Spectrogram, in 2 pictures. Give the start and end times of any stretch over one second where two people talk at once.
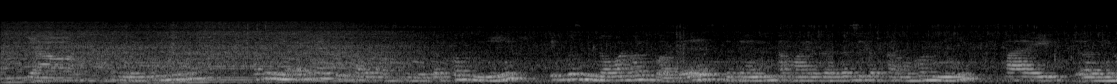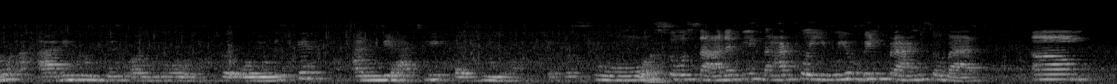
none

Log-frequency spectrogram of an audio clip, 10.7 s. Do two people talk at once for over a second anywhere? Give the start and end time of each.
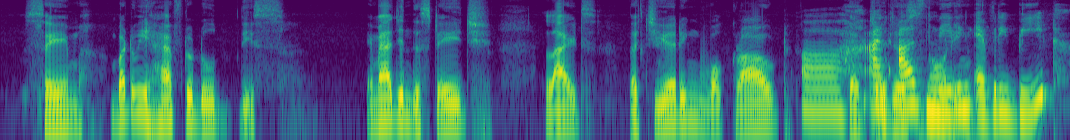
8.5-9.8

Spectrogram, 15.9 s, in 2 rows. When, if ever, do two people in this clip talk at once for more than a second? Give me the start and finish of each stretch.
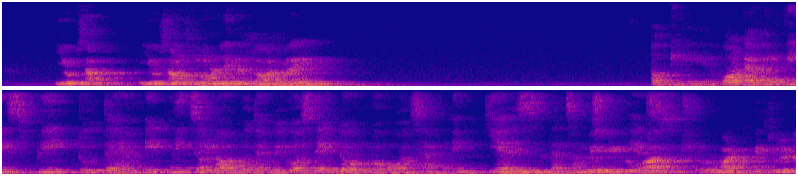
12.8-14.5

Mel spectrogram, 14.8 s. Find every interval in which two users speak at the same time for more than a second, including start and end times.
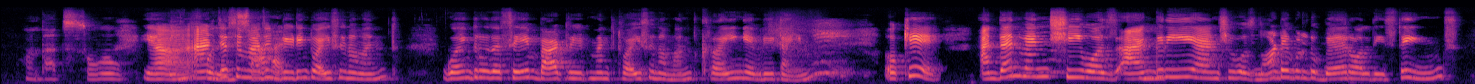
1.7-2.9

